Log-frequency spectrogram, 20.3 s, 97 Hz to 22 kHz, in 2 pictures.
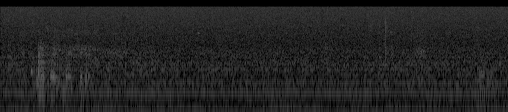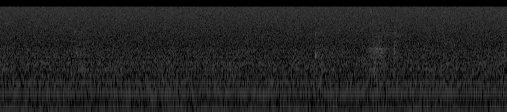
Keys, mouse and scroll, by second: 0.8 middle click, 1.3 shift+middle click, 2.1 scroll up 1, 2.5 scroll down 1, 2.8 click, 6.5-9.5 drag, 9.5-13.9 drag, 16.6 click, 18.9 right click.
